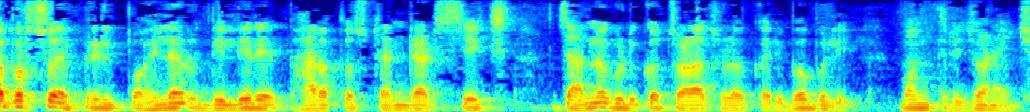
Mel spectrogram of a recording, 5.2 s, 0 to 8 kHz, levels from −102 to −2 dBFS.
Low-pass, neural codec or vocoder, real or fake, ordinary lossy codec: none; none; real; none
